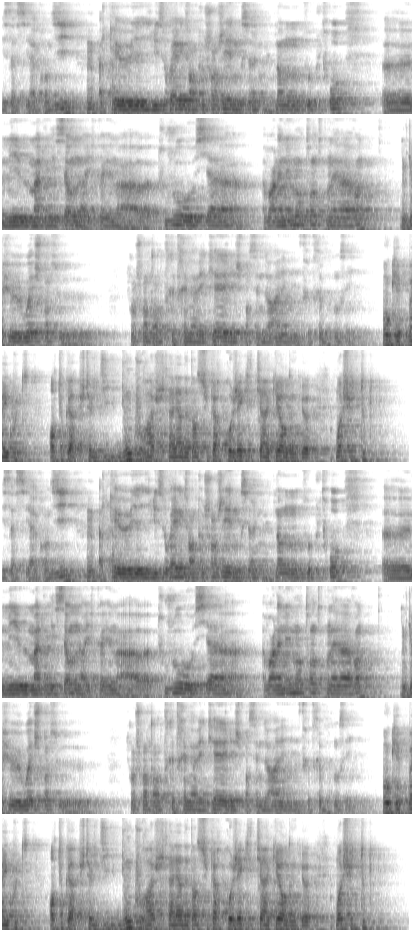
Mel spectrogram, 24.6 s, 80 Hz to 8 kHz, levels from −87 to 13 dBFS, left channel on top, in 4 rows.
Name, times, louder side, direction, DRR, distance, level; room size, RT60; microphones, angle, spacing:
voice 1, 0.0-1.1 1.5-5.3 5.7-9.8 10.1-11.6 12.2-13.6 14.2-17.6, equal, 80° right, 1 dB, 4.8 m, -24 dB
voice 2, 1.3-1.7 12.1-12.4 18.0-18.8 19.2-24.0, right 1 dB, 10° right, 4 dB, 1.8 m, -22 dB
26.0 x 24.0 x 5.5 m, 1.1 s
head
